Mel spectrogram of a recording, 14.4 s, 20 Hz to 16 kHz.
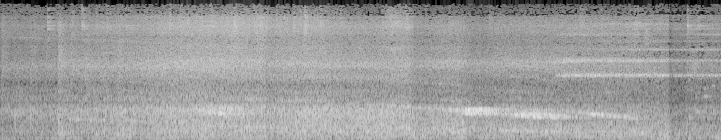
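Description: Keikyu New 1000 series stainless-steel electric train arriving and braking to a stop at the platform. The running noise of wheels on rail grows as it pulls in, a whine falls in pitch as it slows, and a thin high squeal joins in over the last few seconds.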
